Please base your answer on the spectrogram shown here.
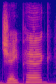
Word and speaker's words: JPEG: Now, sometimes we will have pictures, and I can tell this is a picture because it is a JPG at the end, and that's pronounced JPEG, and we say we have an image or a JPEG file.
